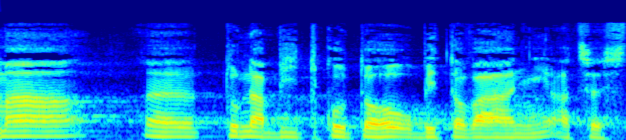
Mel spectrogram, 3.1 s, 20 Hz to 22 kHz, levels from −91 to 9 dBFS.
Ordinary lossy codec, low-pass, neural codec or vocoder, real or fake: MP3, 48 kbps; 14.4 kHz; none; real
